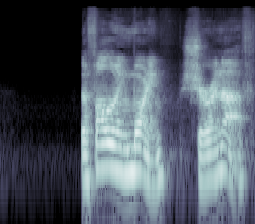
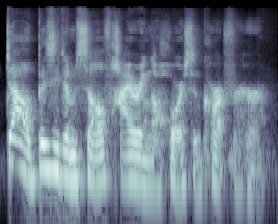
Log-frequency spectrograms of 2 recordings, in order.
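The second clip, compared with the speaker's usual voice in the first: ordinary delivery, nothing marked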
